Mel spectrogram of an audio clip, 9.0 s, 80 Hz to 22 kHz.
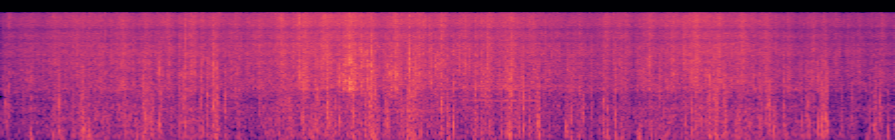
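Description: A steam-hauled train running at speed, heard from the carriage right behind NSW 30 class tank locomotive 3016: a steady rush full of rapid, irregular clatter, with wind buffeting the microphone.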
